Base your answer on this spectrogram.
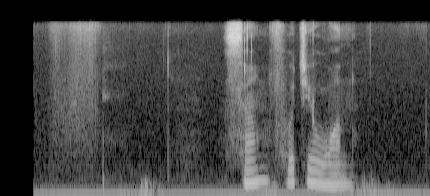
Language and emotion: Russian, neutral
